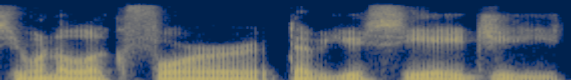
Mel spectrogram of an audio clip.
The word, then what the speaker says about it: WCAG: But just as a couple definitions, if you aren't familiar with them, WCAG, WCAG is how that's pronounced, is the web content accessibility guidelines.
